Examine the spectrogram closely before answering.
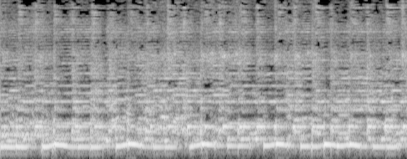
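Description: Marathi folk devotional music for Khandoba played by a jagran party, here an instrumental passage. A steady, wavering melodic line runs over a drum beat and jingling rattle-like percussion.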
